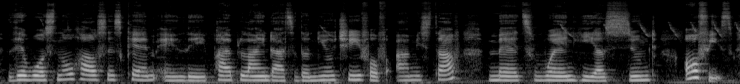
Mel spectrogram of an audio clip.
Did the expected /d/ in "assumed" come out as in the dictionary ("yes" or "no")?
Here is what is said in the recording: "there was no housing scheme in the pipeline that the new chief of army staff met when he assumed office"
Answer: yes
